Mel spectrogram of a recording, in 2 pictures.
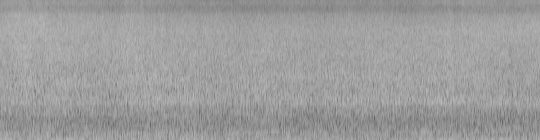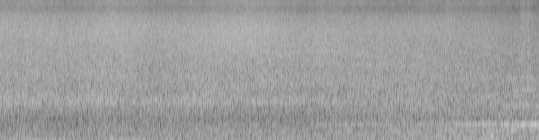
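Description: Steady hiss of rain mixed with road traffic: an even, unbroken noise with no distinct single events.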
